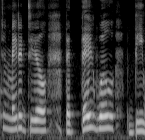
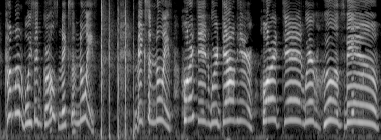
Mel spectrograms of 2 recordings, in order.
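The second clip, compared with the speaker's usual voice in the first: high, urgent hollering; calling out; 7 semitones higher than usual. A narrator's reading. Tiny townspeople rallying and calling up to Horton, high urgent cries. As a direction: holler high to be heard from afar.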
